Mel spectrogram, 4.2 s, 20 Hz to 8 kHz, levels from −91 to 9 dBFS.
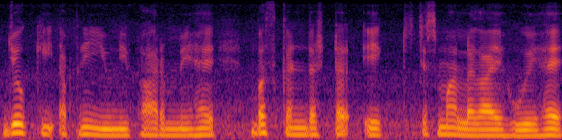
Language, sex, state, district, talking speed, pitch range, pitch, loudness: Hindi, male, Uttar Pradesh, Lalitpur, 170 wpm, 130-150 Hz, 140 Hz, -18 LUFS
